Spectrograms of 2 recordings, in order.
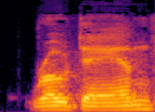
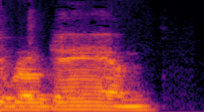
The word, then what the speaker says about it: Rodan: You say it like Roseanne. – It is Roseanne. – Yeah, but I call him Rodan. And you call him Rodan. You have a different emphasis on the Dan.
